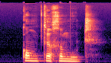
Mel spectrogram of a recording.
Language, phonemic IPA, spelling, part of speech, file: Dutch, /ˈkɔm təɣəˈmut/, kom tegemoet, verb, Nl-kom tegemoet.ogg
- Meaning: inflection of tegemoetkomen: 1. first-person singular present indicative 2. second-person singular present indicative 3. imperative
